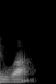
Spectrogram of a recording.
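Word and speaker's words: は: Ici, on peut voir que la particule wa, elle s'écrit avec le hiragana ha, mais elle va se prononcer wa.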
